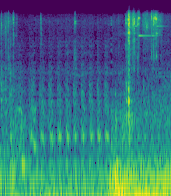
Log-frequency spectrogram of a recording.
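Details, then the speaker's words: Kia diesel after the glow plug light goes off, clutch down: the starter churns in steady beats for well over a second before it fires; slow to start, suspected from a corrosion air leak at a metal fuel connector. "started there that's a little bit longer than normal"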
